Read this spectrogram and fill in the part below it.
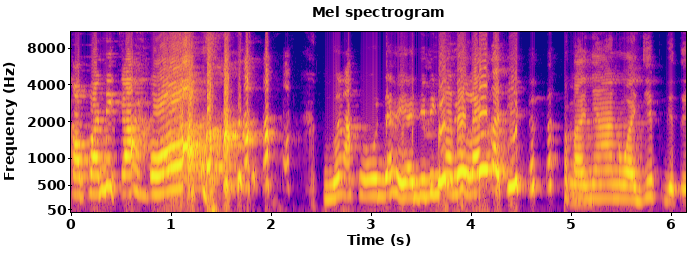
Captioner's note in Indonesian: tertawa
